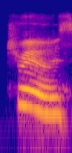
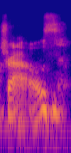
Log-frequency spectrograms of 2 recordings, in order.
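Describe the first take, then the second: First: The vowel rhymes with 'blue'. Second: The vowel rhymes with 'cow'. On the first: The speaker calls it right. "It's Trues" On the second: The speaker calls it wrong. "not Trows"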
